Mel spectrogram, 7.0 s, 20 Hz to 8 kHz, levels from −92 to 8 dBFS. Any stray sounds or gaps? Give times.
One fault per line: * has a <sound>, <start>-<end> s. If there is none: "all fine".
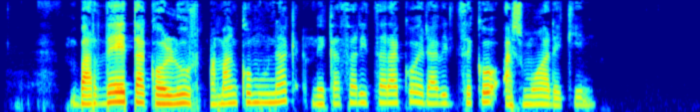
all fine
